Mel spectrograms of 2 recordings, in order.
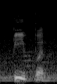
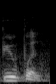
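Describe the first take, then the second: First: The first vowel sounds like 'ee'. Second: The first vowel sounds like 'yoo'. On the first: The speaker calls it right. "ये होता है पीपल" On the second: The speaker calls it wrong. "प्यूपल नहीं होता है"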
